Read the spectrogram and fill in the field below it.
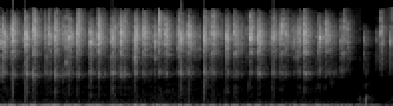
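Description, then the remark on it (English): Four transparent pink fate dice are rolled, rattling and clattering in a fast, dense stream of bright clicks for several seconds, ending with a couple of separate clacks as they settle, showing three pluses and one minus. No one speaks. “So, I'm going to roll my fate dice.”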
